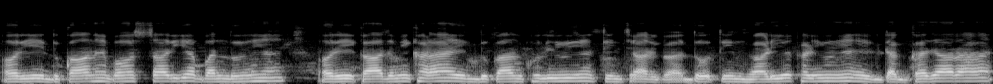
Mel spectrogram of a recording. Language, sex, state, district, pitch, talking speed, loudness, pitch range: Hindi, male, Madhya Pradesh, Katni, 140 Hz, 200 wpm, -15 LUFS, 130-150 Hz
